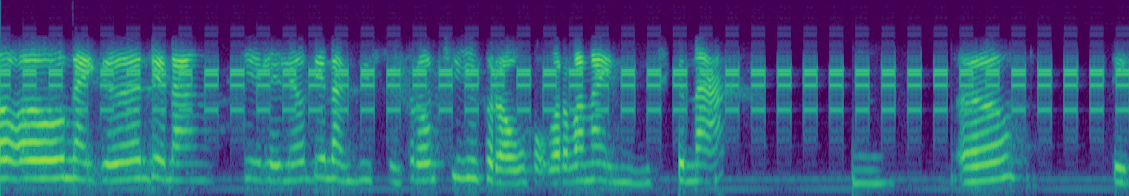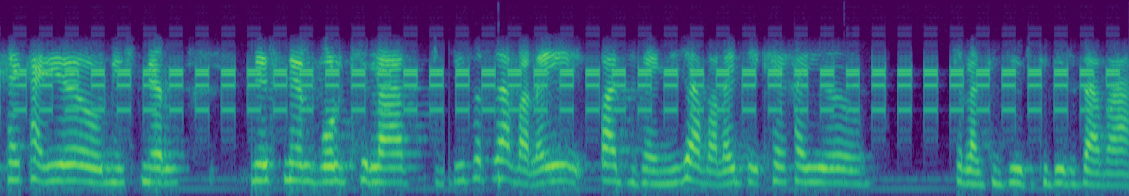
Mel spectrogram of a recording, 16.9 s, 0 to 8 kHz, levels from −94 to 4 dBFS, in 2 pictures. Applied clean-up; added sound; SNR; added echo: none; Telephone; 6 dB; none.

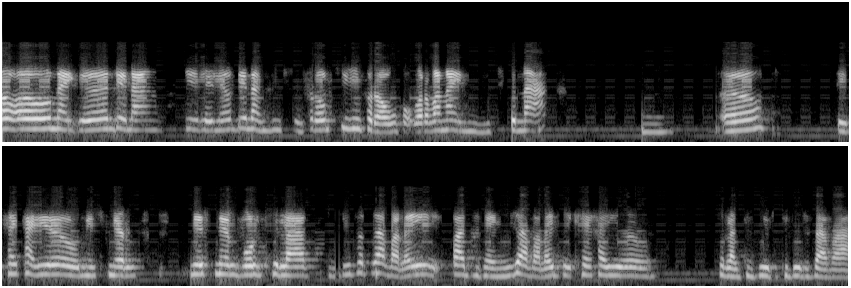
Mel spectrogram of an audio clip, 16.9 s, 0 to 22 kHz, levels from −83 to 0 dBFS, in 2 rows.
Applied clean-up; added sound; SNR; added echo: neural separator model SepFormer DNS4.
